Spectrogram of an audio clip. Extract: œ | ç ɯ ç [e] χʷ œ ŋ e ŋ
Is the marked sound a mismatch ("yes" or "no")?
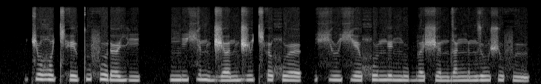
no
